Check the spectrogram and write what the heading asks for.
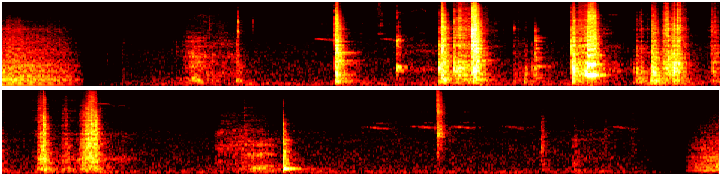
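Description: A steel knife blade is handled and set on the wire rack of a small toaster oven to temper, with the oven door and dials being worked. There is a run of sharp metal clanks, knocks and scrapes, then a few lighter clicks.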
